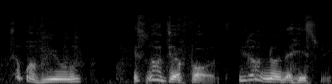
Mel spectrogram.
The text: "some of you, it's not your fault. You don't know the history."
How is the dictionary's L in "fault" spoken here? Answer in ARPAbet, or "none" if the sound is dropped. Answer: L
